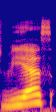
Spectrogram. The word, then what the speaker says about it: vicissitude: Vicitude pronounced visi. That stress on the second syllable sis is crucial.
